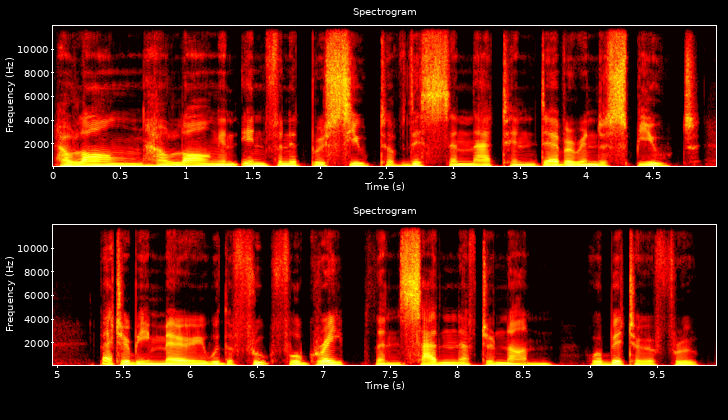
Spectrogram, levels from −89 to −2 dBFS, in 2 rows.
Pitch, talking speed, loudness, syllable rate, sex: 125 Hz, 170 wpm, -19 LUFS, 4.8 syllables/s, male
